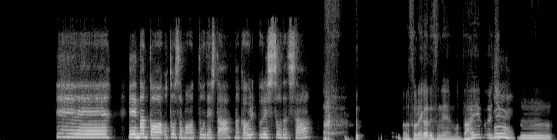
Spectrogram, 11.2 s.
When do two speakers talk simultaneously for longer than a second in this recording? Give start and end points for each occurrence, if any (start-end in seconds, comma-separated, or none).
none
